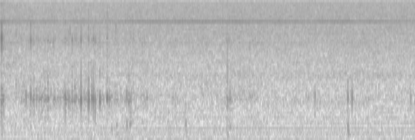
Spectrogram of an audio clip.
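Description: Quiet room tone: a steady low hum and hiss, with a few faint soft clicks.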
